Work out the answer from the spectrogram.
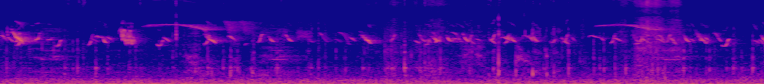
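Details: Crowd of baby chicks calling: rapid overlapping high chirps falling in pitch, a couple of longer whistled notes, steady hum behind.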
